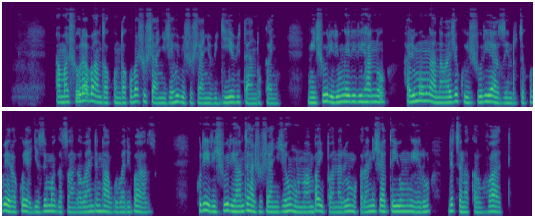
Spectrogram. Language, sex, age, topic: Kinyarwanda, female, 25-35, education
